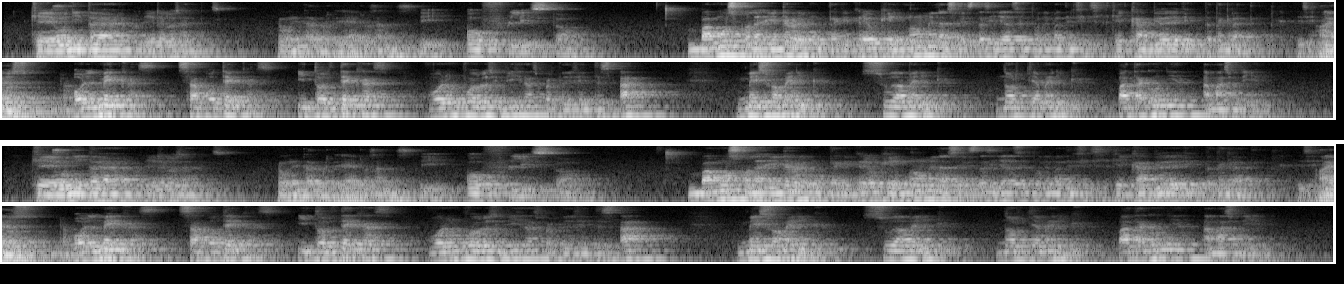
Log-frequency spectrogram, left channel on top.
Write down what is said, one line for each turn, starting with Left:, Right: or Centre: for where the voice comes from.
Left: Qué
Right: Sí,
Left: bonita la cordillera de los Andes.
Right: qué bonita la cordillera de los Andes.
Left: Sí. Uf, listo. Vamos con la siguiente pregunta, que creo que no me la sé. Esta sí ya se pone más difícil. Qué cambio de dificultad tan grande. Dice,
Right: A
Left: los
Right: ver, a ver. ¿no?
Left: olmecas, zapotecas y toltecas fueron pueblos indígenas pertenecientes a Mesoamérica, Sudamérica, Norteamérica, Patagonia, Amazonía.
